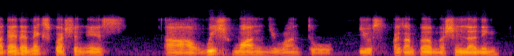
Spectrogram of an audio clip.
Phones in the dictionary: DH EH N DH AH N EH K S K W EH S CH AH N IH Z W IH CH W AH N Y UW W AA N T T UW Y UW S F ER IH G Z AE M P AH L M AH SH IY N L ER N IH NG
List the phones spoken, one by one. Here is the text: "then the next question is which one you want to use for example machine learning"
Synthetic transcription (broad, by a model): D EH N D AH N EH K S K W EH S CH AH N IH S W IH CH W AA N Y UW W AA N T T UW Y UW S F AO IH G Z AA M P AH L M AH SH IY N L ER N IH NG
